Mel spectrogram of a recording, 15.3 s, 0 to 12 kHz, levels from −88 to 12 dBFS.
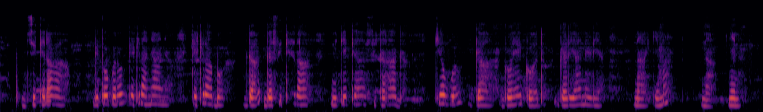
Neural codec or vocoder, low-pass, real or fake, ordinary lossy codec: none; 7.2 kHz; real; none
